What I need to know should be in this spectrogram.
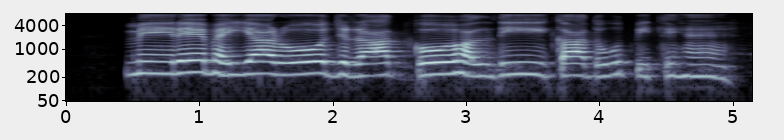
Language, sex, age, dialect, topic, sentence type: Hindi, female, 56-60, Kanauji Braj Bhasha, agriculture, statement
